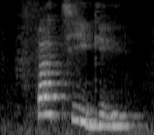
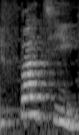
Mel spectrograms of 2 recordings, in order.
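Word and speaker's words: fatigué: Iggy you should see fatigue fatigue II which means tired now you see fatigue a this is masculine form in feminine form also the pronunciation is exactly same so that's just be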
